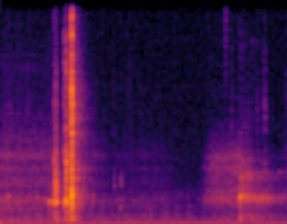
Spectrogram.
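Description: A sharp double click about half a second in: a small circuit board being picked up off an aluminium mounting plate.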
